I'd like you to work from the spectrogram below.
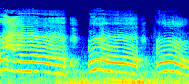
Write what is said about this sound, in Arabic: وسط كوخ صغير يتعالى صوت الرضيع ابراهام إنه الطفل الثاني لتوماس ونانسي لينكولن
